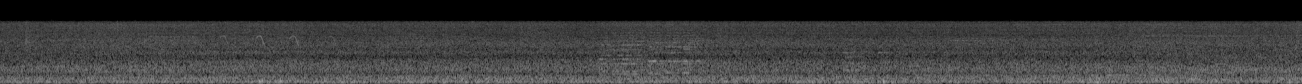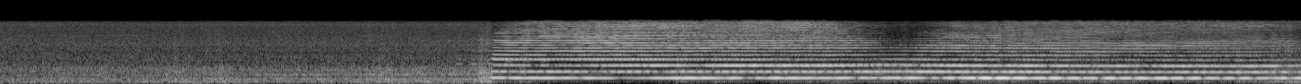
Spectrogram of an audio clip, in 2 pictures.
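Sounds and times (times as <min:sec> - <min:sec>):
river water rushing: 0:00.0 - 0:19.2.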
